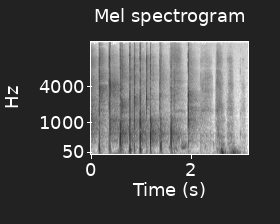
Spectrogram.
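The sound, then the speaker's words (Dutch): A brief, sparse round of applause for an audience warm-up man: about a dozen sharp, uneven hand claps that grow softer and trail off within a few seconds, with no voices. “Goed gedaan, zaalopwarmer. Zo, applaus.”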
